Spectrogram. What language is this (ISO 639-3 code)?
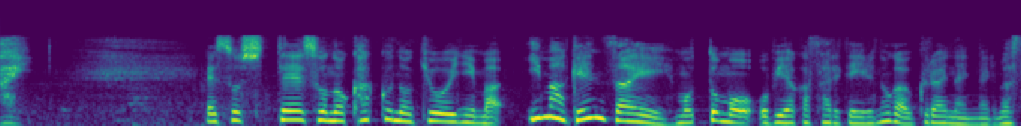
jpn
